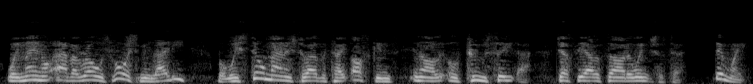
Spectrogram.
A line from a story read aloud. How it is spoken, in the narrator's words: said Charlie in a broad Cockney accent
